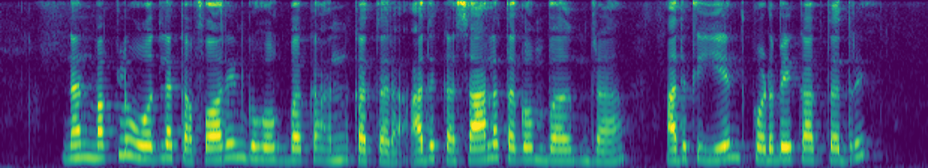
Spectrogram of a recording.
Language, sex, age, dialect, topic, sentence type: Kannada, female, 41-45, Northeastern, banking, question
